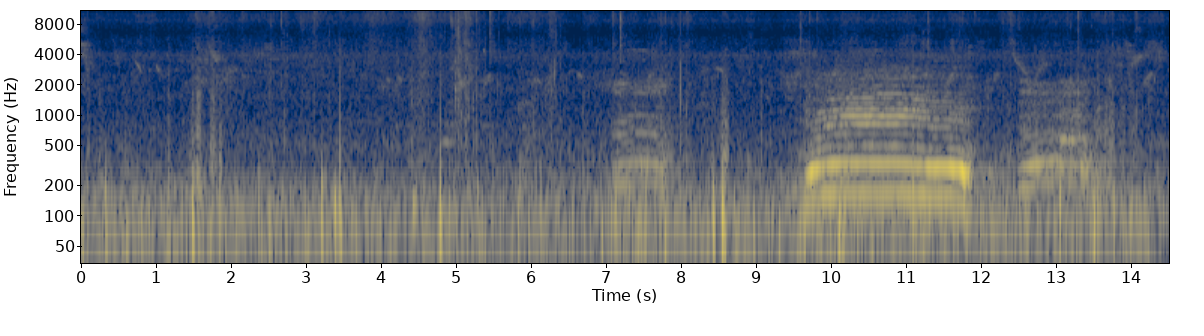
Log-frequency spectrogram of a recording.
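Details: Friesian cow, pregnant eight and a half months and in her first calving, on a dairy farm in Pabna, Bangladesh: a short low moo, then a long drawn-out two-second harmonic moo and a briefer third one, with faint bird chirps and clicks behind.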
